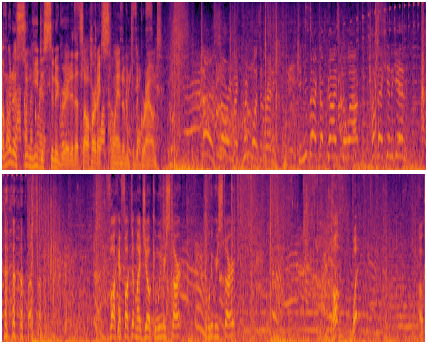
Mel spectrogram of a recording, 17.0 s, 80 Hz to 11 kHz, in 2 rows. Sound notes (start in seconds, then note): 8.4 laughs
